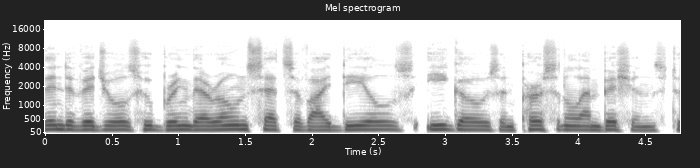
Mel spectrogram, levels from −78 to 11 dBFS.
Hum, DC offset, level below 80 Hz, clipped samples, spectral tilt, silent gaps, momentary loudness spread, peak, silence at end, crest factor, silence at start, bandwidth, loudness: none; under 0.1%; -64 dBFS; under 0.1%; -8 dB/octave; none; 5 LU; -10 dBFS; 0 s; 12 dB; 0 s; 10.5 kHz; -24 LUFS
